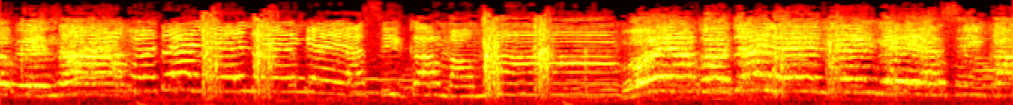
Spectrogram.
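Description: Voices singing a chant in an African tribal style, with sung syllables that rise and fall continuously.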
